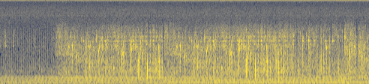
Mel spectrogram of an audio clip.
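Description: Luchi deep-frying in hot oil: a crackling sizzle that starts about a second in, over a steady low hum.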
